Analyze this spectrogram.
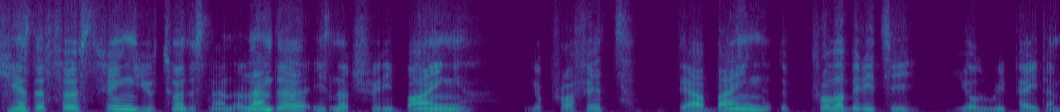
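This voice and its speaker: Lively intonation in a French accent, with big swings in loudness and a moderate pace. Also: man, medium pitch for a man. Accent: French, noticeable. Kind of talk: podcast presentation. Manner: structured, explanatory.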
